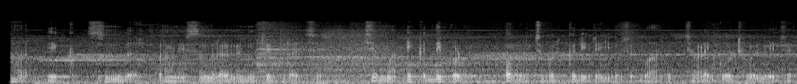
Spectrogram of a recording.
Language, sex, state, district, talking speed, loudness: Gujarati, male, Gujarat, Gandhinagar, 115 wpm, -19 LUFS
